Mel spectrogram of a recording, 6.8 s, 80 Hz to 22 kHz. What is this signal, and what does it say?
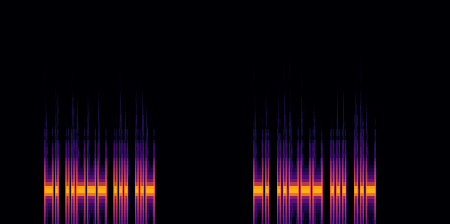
Morse code, heard as a keyed tone, about 29 wpm, 700 Hz. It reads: N2SU N2SU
